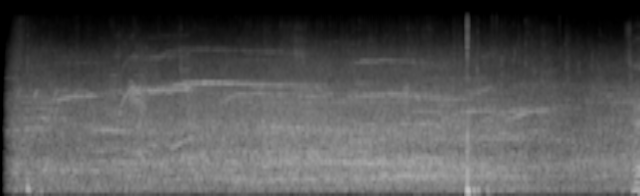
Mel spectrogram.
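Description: Steady hum of a large football stadium crowd with faint whistling, and a single sharp thud about six seconds in: the goalkeeper's boot striking the ball for a long kick upfield.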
